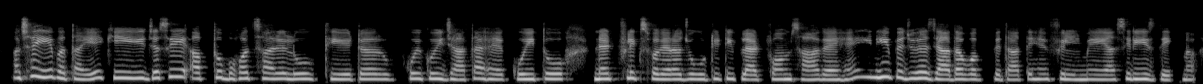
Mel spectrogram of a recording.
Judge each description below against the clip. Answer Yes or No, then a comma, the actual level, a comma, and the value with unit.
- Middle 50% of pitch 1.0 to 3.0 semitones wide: Yes, narrow, 2.5 semitones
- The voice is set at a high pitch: Yes, high, 245 Hz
